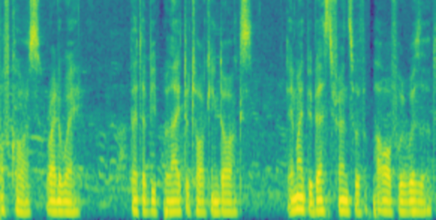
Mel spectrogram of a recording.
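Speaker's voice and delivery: ordinary delivery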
